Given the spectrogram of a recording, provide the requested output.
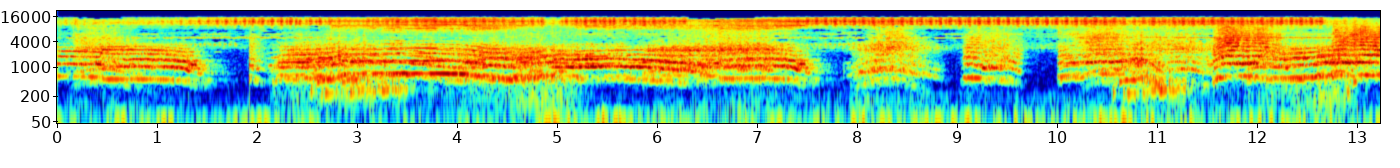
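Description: An elephant trumpets loudly, a brassy, wavering blare that rises and falls in long bursts.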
